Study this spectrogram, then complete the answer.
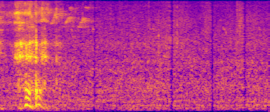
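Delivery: long breathless wheezing laugh; silent wheeze laugh. Real, not acted. Vlogger amused at the chatter joking, wheezing.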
